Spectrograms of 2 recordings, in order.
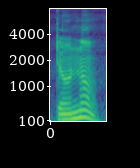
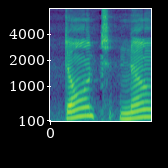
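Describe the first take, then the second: First: The T sound after N is dropped. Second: The T sound after N is pronounced.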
